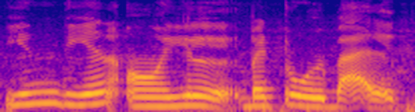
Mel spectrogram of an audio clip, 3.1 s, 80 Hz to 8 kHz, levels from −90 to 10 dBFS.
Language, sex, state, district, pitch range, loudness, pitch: Tamil, female, Tamil Nadu, Kanyakumari, 195-255 Hz, -11 LUFS, 225 Hz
